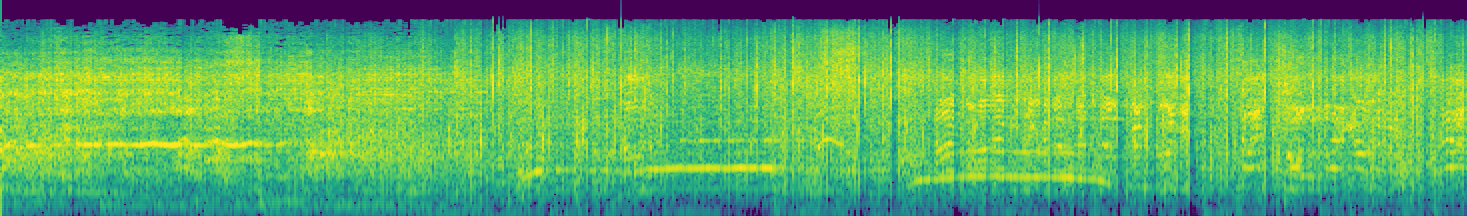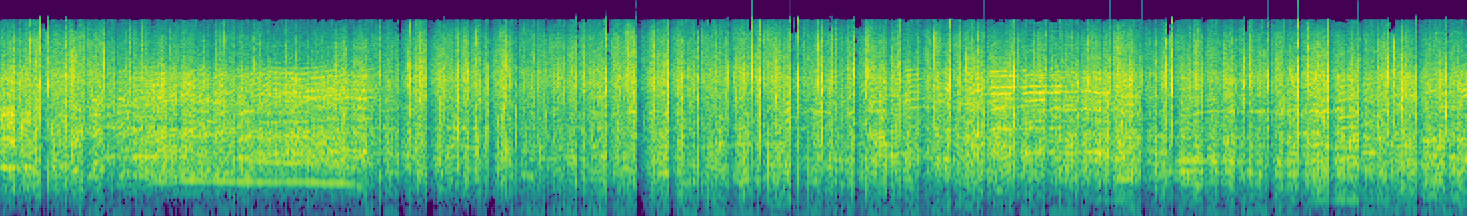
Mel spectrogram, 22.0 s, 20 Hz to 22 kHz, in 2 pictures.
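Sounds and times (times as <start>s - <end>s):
music: 0.0s - 12.4s, 13.5s - 22.0s
people clapping: 1.6s - 22.0s.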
